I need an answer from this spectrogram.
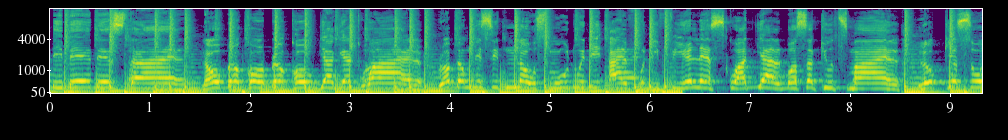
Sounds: music, music of africa

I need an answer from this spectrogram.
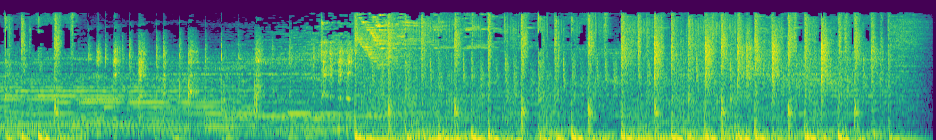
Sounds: music

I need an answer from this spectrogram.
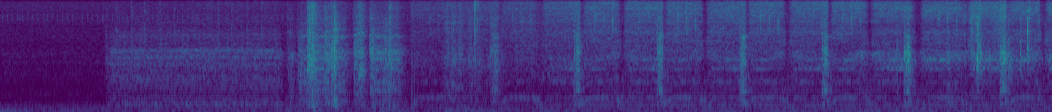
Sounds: printer printing

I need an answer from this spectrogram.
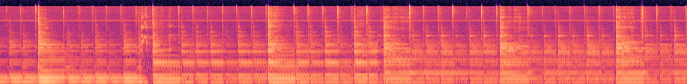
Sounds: music

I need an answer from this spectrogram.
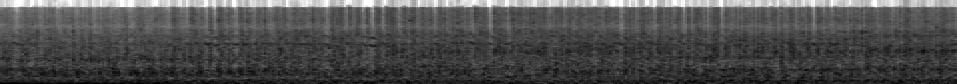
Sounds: vehicle, car

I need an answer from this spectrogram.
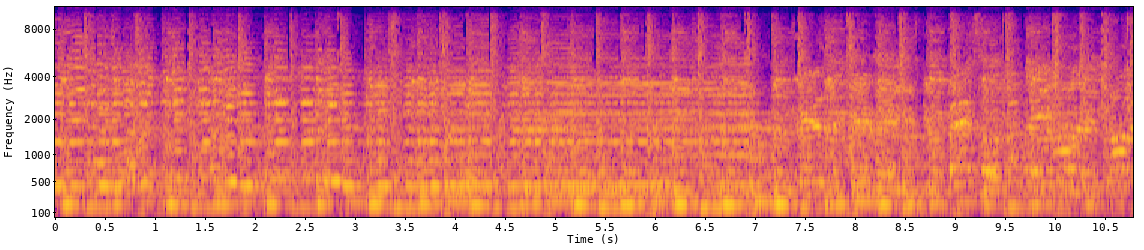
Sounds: fiddle, musical instrument, music

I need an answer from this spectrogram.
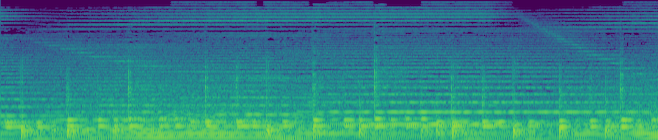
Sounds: music

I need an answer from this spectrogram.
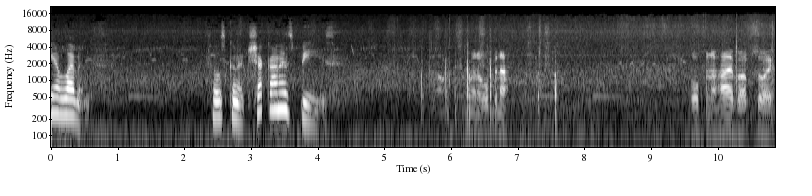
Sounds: speech

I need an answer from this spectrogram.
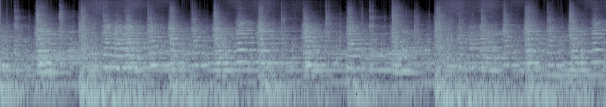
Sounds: music, theme music

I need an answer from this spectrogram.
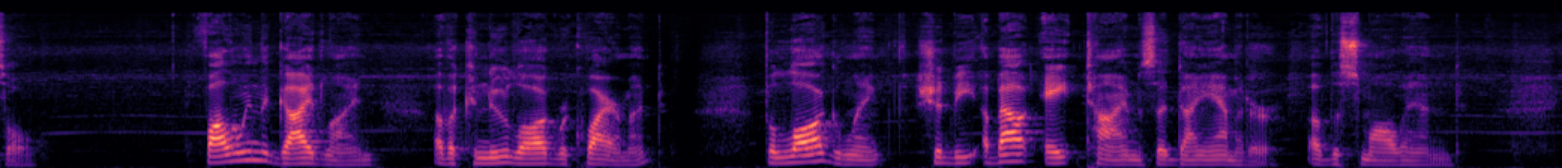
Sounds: speech

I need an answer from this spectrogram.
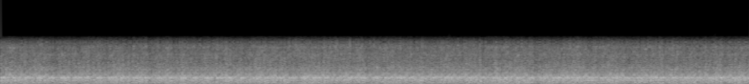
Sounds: train, vehicle, rail transport, train wagon

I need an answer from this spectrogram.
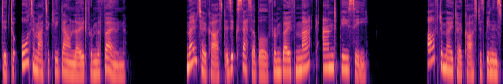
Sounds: speech, inside a small room

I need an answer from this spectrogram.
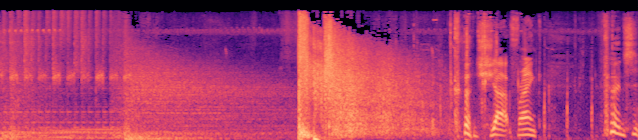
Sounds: gunfire

